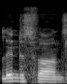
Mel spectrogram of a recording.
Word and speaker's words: Lindisfarne: and a little psych folk but they're called lindisfarne Oh Linda is that how you pronounce it yeah okay so that's like pretty good Linda's fawn's like uh it's like an island isn't it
